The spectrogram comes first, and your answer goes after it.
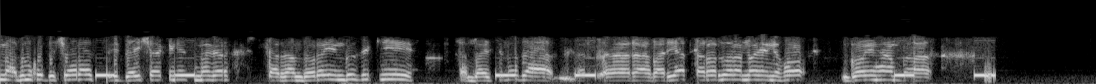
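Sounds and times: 
speech: 0:00.0 - 0:10.0
telephone tone as a caller's line is cut off: 0:01.0 - 0:01.2, 0:01.8 - 0:02.1, 0:05.0 - 0:06.1, 0:08.9 - 0:10.1.

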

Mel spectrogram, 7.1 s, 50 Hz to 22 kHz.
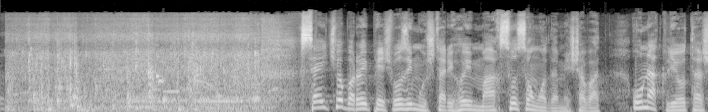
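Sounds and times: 
rushing river water: 0:00.0 - 0:02.7
water taxi boat engine on a river: 0:00.0 - 0:03.0
speech: 0:02.6 - 0:07.0.

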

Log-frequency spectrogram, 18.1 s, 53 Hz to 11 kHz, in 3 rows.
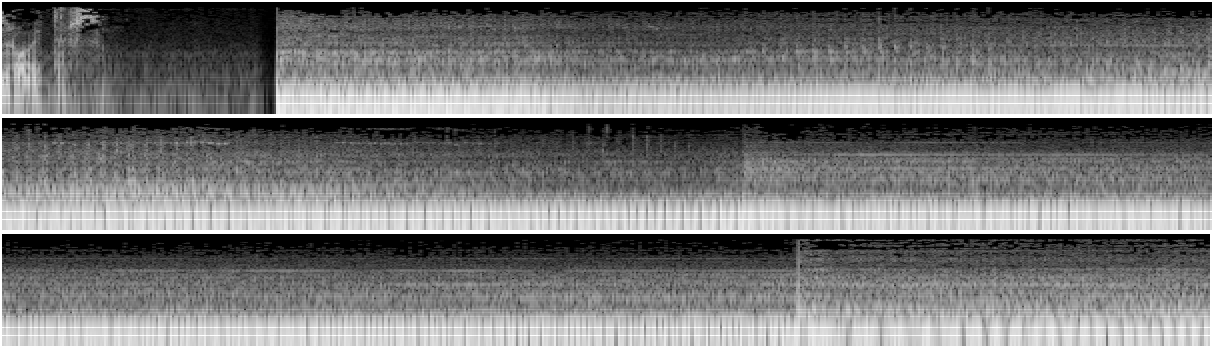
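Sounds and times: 
speech: 0:00.0 - 0:00.6
heavy armored self-propelled anti-aircraft gun engine idling: 0:01.4 - 0:18.1.

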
